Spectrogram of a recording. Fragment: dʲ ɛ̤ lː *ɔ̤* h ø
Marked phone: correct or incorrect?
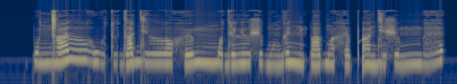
incorrect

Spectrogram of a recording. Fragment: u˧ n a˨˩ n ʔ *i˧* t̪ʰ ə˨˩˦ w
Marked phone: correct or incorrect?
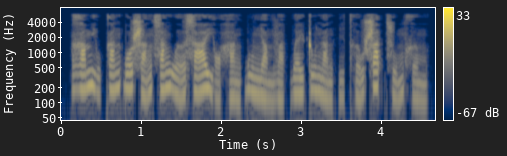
incorrect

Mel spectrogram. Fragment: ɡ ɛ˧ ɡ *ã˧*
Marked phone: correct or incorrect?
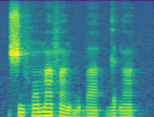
correct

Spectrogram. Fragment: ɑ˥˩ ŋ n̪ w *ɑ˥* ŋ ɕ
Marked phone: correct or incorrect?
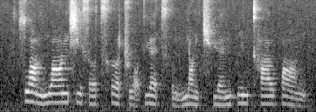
correct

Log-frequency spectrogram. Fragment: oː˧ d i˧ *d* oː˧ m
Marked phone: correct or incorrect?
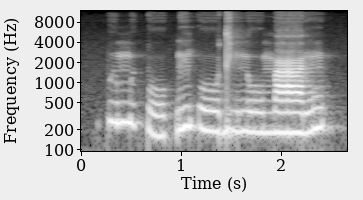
incorrect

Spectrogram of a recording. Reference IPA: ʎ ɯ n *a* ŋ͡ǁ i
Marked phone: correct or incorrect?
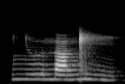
correct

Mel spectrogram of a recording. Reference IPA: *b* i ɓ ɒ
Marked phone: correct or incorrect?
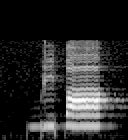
correct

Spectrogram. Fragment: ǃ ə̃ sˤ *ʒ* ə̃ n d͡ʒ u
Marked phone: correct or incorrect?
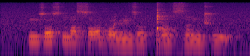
incorrect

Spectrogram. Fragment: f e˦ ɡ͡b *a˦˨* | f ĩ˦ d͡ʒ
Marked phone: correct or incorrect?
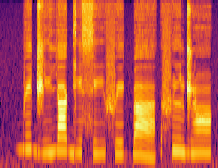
correct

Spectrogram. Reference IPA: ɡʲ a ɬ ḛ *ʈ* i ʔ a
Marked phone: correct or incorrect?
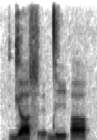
incorrect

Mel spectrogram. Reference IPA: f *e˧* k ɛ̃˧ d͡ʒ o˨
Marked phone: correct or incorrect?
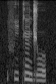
incorrect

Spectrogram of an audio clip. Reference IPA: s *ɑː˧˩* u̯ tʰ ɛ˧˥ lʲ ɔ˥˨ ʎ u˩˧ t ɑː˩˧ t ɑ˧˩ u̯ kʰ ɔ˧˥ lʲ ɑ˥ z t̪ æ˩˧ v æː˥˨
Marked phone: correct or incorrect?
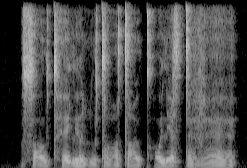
incorrect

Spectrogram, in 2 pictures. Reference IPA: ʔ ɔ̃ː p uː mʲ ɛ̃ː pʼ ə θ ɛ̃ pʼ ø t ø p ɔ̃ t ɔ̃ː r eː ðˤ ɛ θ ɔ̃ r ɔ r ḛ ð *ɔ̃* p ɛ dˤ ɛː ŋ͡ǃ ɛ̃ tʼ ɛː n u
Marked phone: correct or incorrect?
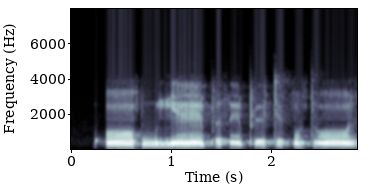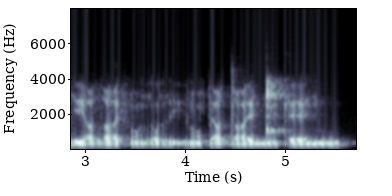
correct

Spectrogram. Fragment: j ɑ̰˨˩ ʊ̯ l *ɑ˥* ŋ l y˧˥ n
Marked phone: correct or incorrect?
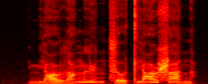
incorrect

